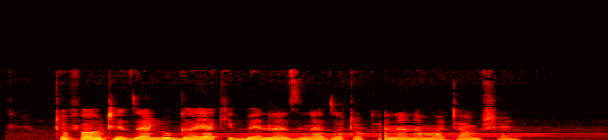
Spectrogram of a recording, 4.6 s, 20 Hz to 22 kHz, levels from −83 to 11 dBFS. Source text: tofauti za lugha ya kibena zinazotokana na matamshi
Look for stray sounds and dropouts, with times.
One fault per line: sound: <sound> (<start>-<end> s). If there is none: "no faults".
sound: dropout (2.9-2.9 s)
